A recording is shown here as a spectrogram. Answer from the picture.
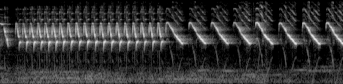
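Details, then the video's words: Canary giving a loud, long song: a rapid trill of repeated high notes, followed by slower falling whistles spaced about three per second. "Kicau Burung Kenari II GACOR PANJANG"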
